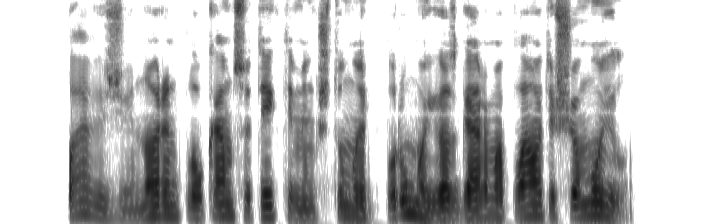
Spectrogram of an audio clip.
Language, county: Lithuanian, Klaipėda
